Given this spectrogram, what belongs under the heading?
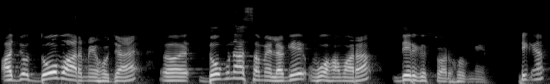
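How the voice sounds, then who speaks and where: Slow, repetitive male grammar teacher. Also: high-pitched. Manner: repetitive, drilling students aloud; uses cricket analogies. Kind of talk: grammar lesson. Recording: tinny phone-like recording.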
